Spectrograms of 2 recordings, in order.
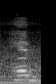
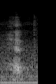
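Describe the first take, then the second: First: The final consonant is a voiced B. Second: The final consonant is a voiceless P. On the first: "instead of saying heb, heb, like you would if you were saying hebben" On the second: "you devoice the B and you turn it into a P"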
